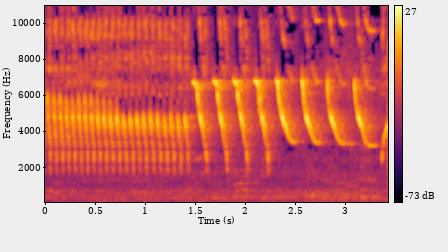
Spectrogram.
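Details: Canary singing, used for training and to excite hens for mating: a rapid even trill at about four notes a second, then loud sweeping downslurred whistles repeated in a regular rhythm, with background hiss.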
